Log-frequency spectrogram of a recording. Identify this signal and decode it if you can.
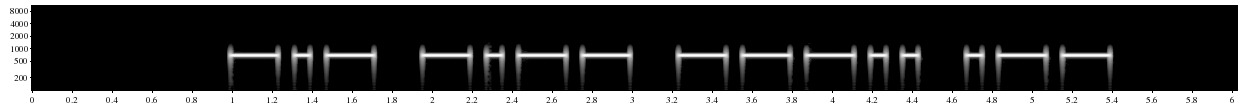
Morse code, heard as a keyed tone, about 15 wpm, 700 Hz. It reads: KY8W
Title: USA Call Signs - 4 Characters - Repeated 3x - 15wpm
